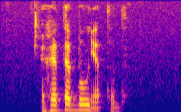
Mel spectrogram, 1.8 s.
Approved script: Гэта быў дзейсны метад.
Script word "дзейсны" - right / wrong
wrong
